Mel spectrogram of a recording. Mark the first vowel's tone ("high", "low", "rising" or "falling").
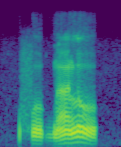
low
